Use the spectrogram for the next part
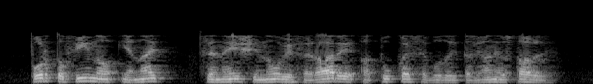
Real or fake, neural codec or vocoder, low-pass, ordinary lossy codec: fake; autoencoder, 48 kHz, 128 numbers a frame, DAC-VAE, trained on Japanese speech; 19.8 kHz; AAC, 16 kbps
